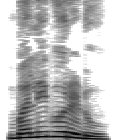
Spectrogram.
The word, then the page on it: ಬಾಲಕ್ರೀಡೆ: bāla krīḍe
